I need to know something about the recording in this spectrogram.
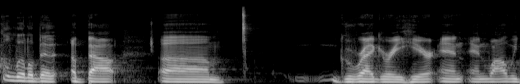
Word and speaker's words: Gregore: pronunciation so i as as i understand it is gregory so right so it's gregory gregory he says gregor yeah that's what the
